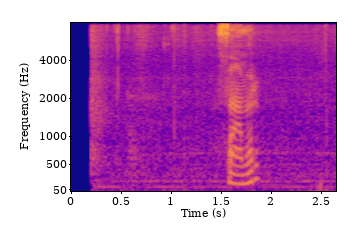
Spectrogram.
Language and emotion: Russian, neutral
